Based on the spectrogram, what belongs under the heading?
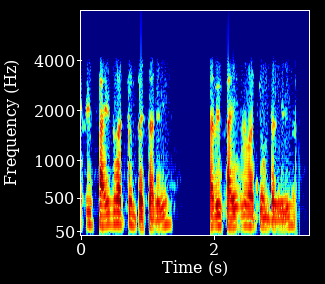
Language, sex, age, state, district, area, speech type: Telugu, male, 30-45, Telangana, Karimnagar, rural, conversation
